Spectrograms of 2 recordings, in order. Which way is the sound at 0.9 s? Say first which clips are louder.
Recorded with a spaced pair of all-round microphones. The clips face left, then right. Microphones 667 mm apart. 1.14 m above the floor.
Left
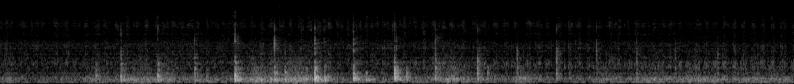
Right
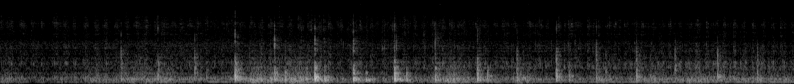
Left 4 dB; 70° left (ahead or behind).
